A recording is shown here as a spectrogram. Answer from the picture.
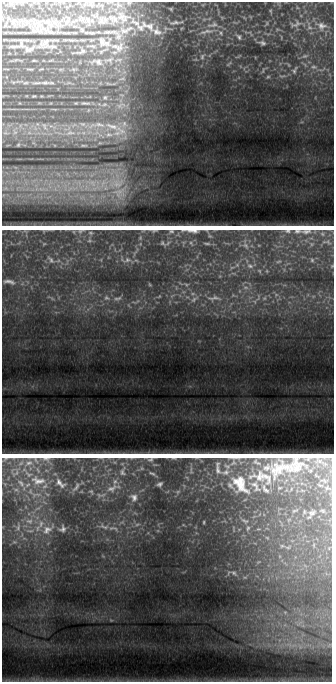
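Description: Handheld electric blower speeding up from a low hum to a high whine over a rush of air about a second and a half in, blowing pollen into a bayberry tree for hand pollination. The motor runs steadily with a few brief dips in speed, then winds down near the end.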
